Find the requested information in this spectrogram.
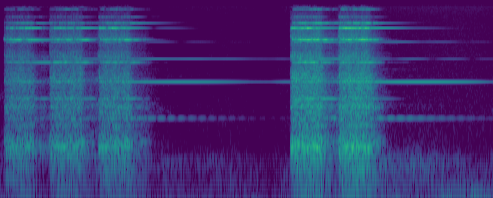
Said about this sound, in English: Apologies, that's actually the phone ringing in the office. Um, I've now got to wait for somebody in the house to answer it. Hang on. There we go.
